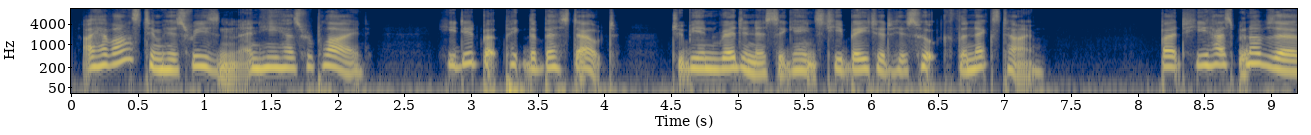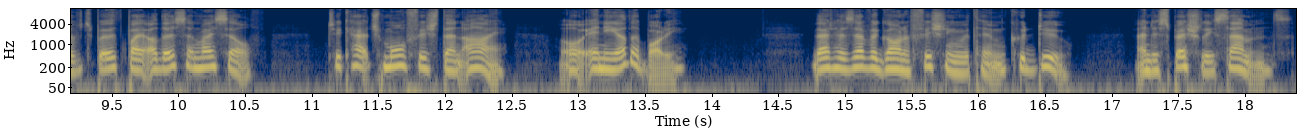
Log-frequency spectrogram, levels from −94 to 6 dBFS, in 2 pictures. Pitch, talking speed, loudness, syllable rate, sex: 195 Hz, 200 wpm, -21 LUFS, 5.7 syllables/s, female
